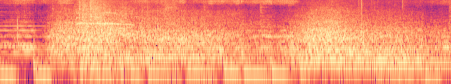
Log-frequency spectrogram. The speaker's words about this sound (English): Just kidding. They almost get hit by the bus. Jesus, Mary and Joseph. Just missed them.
